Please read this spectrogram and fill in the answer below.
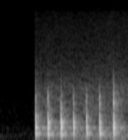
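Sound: knocking on a door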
